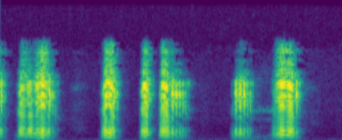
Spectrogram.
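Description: An elderly woman's snoring drifts in from the next room: about six rough, tonal bursts in an uneven rhythm, some long and some clipped short, buzzing with a wavering pitch that almost forms a tune. No one talks.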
